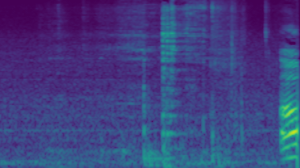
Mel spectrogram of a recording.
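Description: Light clicking and rustling of a small plastic eye pencil being handled, about a second in and lasting under a second.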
